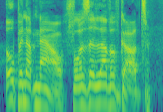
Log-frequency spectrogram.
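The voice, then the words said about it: Severe voice, attempted German accent. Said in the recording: “a severe voice, distorted by a thick German accent ... I don't know how to do a German accent.”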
